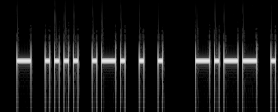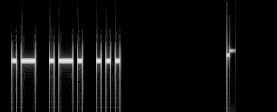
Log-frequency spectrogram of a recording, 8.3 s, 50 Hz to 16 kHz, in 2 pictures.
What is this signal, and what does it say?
Morse code, heard as a keyed tone, about 17 wpm, 700 Hz. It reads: THREE YEARS
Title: Sets of 5 Words Encore2 17wpm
